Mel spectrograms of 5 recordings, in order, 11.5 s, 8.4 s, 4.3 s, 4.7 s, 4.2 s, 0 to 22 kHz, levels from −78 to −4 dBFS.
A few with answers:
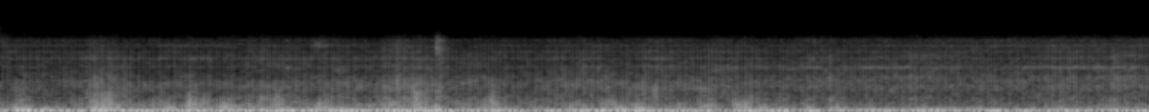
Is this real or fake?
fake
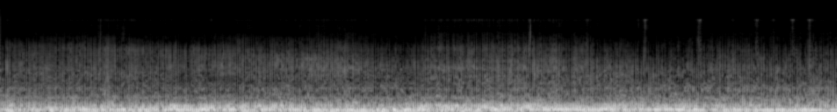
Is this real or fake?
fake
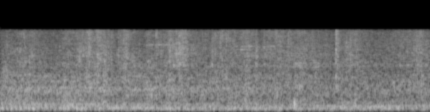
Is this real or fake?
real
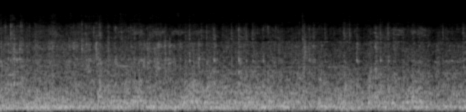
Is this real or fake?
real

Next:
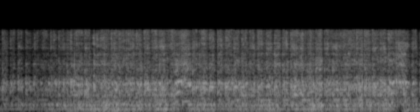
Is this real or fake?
fake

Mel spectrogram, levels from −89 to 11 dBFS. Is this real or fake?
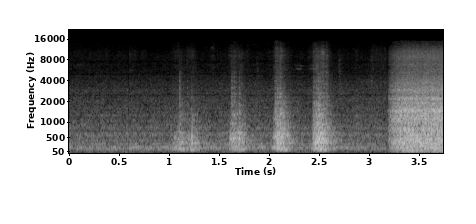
real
